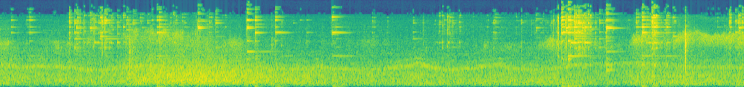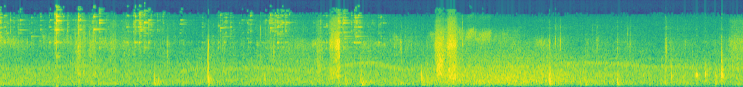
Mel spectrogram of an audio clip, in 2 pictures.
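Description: A music box plays a light, tinkling tune.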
